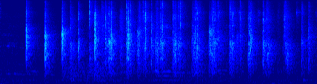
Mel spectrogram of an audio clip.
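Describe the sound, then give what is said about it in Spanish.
Audience applause for musicians after a concert, heard as many distinct hand claps in a quick, fairly even patter that keeps a steady pace and stays moderately loud throughout. “Un aplauso bien fuerte para estos músicos que se retaron haciendo este concierto muy importante.”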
